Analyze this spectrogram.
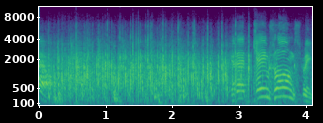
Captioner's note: applause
